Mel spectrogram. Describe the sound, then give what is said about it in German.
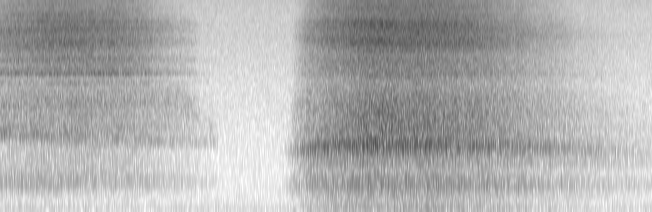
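Deep breathing: one hard, forceful exhale, a short silent pause, then a long steady inhale that stays loud to the end. No voices are heard. “Beginn einfach zu atmen. Atme ganz fest aus. Und wieder ein.”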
